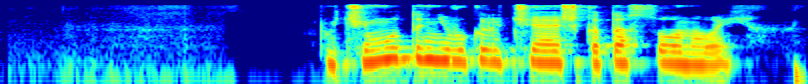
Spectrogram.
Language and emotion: Russian, neutral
